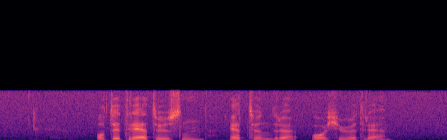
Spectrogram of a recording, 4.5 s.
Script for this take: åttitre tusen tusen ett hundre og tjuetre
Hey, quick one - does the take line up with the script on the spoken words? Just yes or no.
no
